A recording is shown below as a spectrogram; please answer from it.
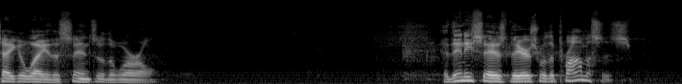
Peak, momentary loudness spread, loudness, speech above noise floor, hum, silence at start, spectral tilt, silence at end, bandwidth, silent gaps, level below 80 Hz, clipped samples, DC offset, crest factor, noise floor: -6 dBFS; 18 LU; -25 LUFS; 37 dB; none; 0 s; -5 dB/octave; 0.55 s; 14.5 kHz; none; -66 dBFS; under 0.1%; under 0.1%; 22 dB; -63 dBFS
